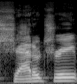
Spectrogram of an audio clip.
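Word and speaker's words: Scadutree: types of stat boost Shadow tree fragments yeah apparently it's pronounced Shadow tree there's some old English involved how anyone is supposed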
